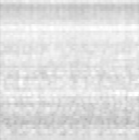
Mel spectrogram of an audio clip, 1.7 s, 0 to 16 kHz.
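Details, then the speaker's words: Freshly overhauled Mitsubishi L300 diesel running without radiator installed, coolant starting to warm: steady, even diesel clatter at idle, no misses or knocks; judged normal before shutdown. "Được rồi các bạn, hãy tắt máy đi vì như vậy là bình thường, chúng ta chỉ cần hoàn thiện nốt động cơ thôi."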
